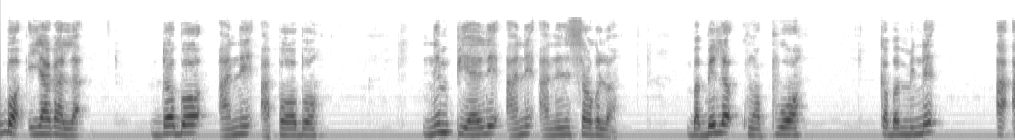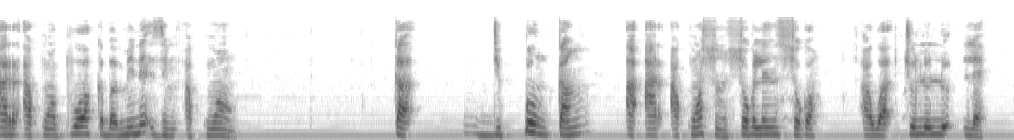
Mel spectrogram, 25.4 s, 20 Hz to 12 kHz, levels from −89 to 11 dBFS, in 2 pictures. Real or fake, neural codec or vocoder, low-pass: real; none; 7.2 kHz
